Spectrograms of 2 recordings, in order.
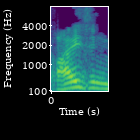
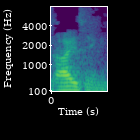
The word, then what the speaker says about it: Ising: You know, Americans pronounce it Ising, but Germans pronounce it Ising. And so if you go to Germany and say Ising, they'll growl at you.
